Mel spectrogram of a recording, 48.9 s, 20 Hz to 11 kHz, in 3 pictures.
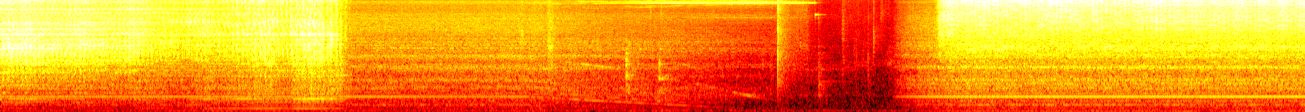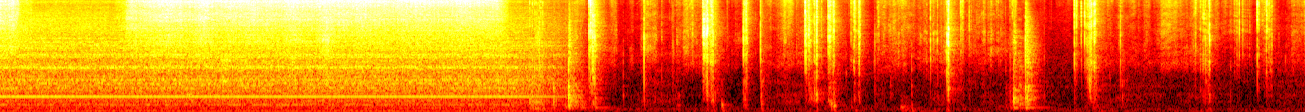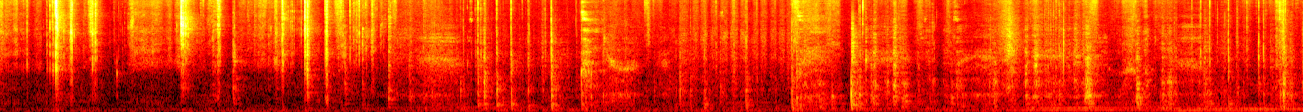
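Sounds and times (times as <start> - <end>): lathe motor whine: 0.1 - 9.8, 11.3 - 23.4
sandpaper hissing on spinning wood: 17.8 - 22.8.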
